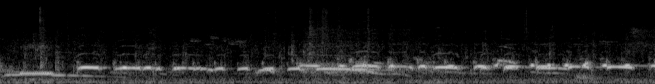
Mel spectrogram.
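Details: Loud cooing song of a zebra dove of the Bangkok perkutut type: opens with a low sliding coo, then a long run of steady mellow notes turning into quicker trilled, wavering coos toward the end.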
